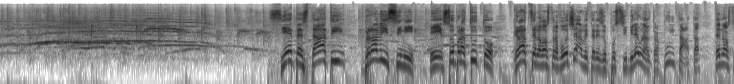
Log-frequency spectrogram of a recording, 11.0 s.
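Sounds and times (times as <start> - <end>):
children cheering and applauding: 0.0 - 7.6
speech: 4.2 - 11.0.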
